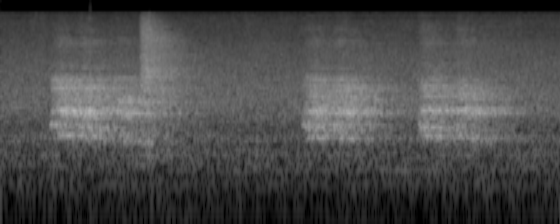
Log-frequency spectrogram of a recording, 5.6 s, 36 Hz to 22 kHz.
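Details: Barking dogs at The Barking Lot, 13 June 2014, give three long, harmonic, yowling barks about every one to two seconds, with a short sharp burst near the start and quieter gaps between.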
